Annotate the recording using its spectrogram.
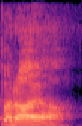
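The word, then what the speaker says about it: pariah: इसको क्या पढ़ना है, पराया. हाउ आर you going to pronounce it, पराया.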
